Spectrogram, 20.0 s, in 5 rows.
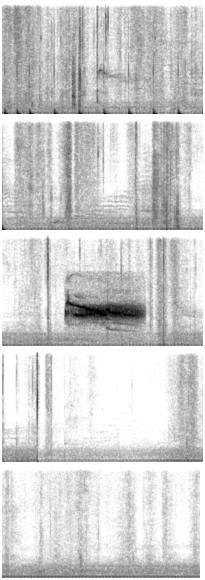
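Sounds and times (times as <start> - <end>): sharp clicks: 0.1 - 3.2
harsh bird call falling in pitch: 9.3 - 10.9.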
